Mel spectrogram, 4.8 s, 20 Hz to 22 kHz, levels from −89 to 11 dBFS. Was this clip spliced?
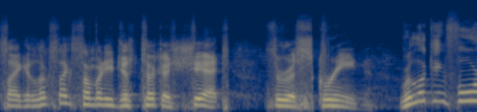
no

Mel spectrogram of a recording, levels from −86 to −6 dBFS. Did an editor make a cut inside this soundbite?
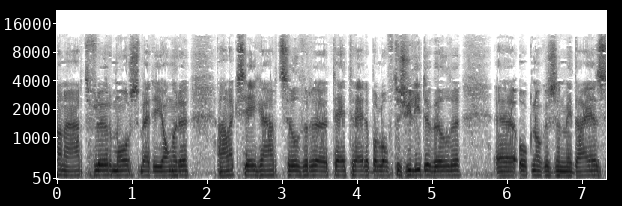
no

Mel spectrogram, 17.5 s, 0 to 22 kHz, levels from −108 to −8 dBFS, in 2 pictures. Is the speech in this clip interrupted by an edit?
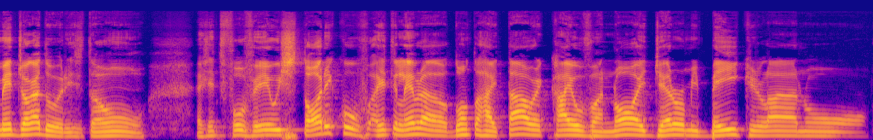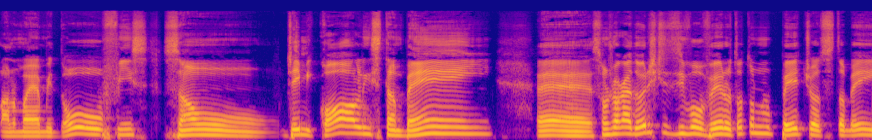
yes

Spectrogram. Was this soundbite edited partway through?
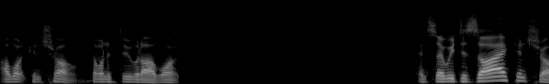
yes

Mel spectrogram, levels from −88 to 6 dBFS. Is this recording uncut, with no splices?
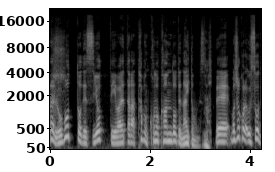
no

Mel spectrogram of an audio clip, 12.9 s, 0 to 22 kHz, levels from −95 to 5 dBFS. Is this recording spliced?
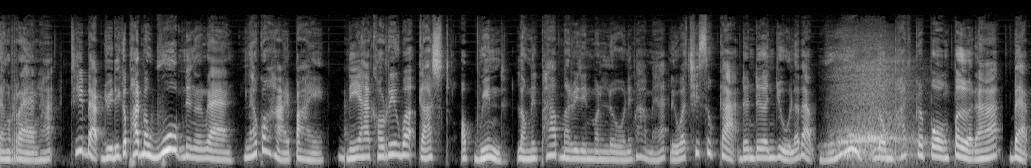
yes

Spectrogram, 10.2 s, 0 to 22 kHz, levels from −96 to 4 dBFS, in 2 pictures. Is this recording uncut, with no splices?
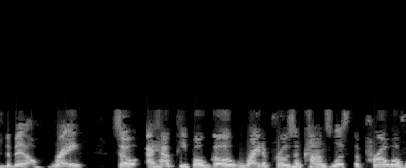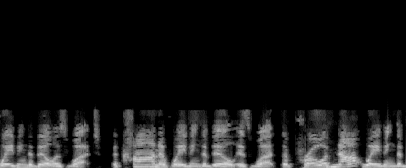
yes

